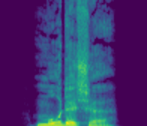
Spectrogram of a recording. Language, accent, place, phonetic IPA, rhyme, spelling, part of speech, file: German, Germany, Berlin, [ˈmoːdɪʃə], -oːdɪʃə, modische, adjective, De-modische.ogg
- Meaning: inflection of modisch: 1. strong/mixed nominative/accusative feminine singular 2. strong nominative/accusative plural 3. weak nominative all-gender singular 4. weak accusative feminine/neuter singular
